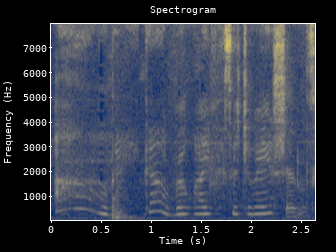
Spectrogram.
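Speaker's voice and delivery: high, drawn-out "oh" of approval; mock realisation. Student replaying her reaction to teacher's example, mock realisation. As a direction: pitch it up as if it just clicked.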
